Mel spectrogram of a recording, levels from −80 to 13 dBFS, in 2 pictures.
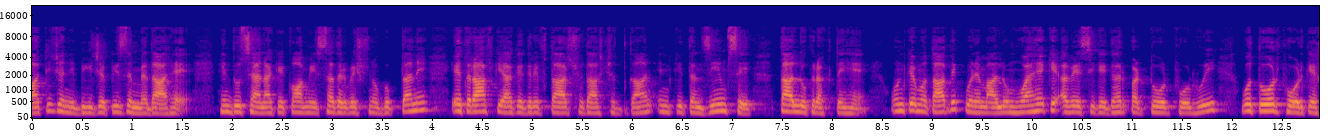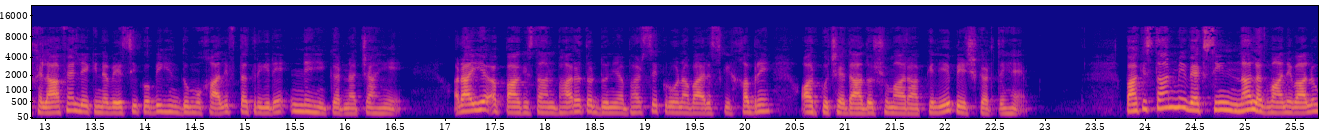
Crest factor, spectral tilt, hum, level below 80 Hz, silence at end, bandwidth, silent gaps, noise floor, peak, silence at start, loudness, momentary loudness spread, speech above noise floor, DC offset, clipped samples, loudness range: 20 dB; -6 dB/octave; none; -74 dBFS; 0 s; 11.5 kHz; none; -63 dBFS; 0 dBFS; 0 s; -20 LUFS; 9 LU; 43 dB; under 0.1%; under 0.1%; 3 LU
